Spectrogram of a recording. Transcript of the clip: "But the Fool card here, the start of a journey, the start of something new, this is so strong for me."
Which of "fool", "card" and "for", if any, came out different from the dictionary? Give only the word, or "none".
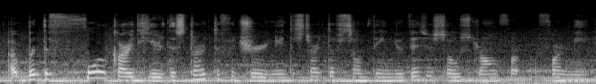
none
